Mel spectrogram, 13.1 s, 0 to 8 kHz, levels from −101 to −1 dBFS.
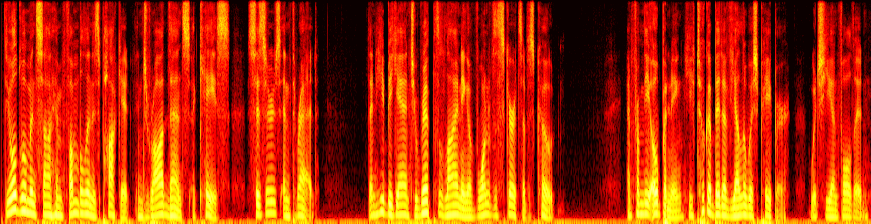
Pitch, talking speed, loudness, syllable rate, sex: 120 Hz, 210 wpm, -20 LUFS, 5.9 syllables/s, male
